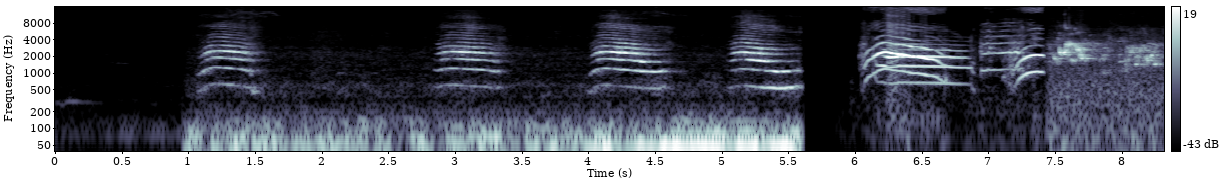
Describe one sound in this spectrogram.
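A kitten mews repeatedly.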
